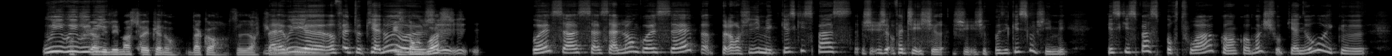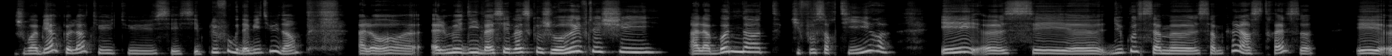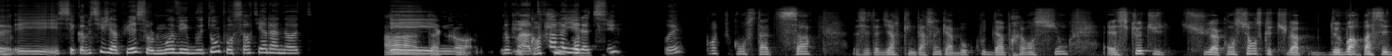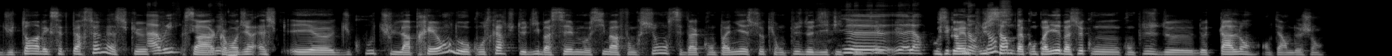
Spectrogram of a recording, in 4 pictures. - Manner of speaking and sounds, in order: unintelligible speech; other background noise; stressed: "ça"; tapping; stressed: "talent"
- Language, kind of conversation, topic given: French, podcast, Comment exprimes-tu des choses difficiles à dire autrement ?
- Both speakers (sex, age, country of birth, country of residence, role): female, 55-59, France, France, guest; male, 35-39, France, France, host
